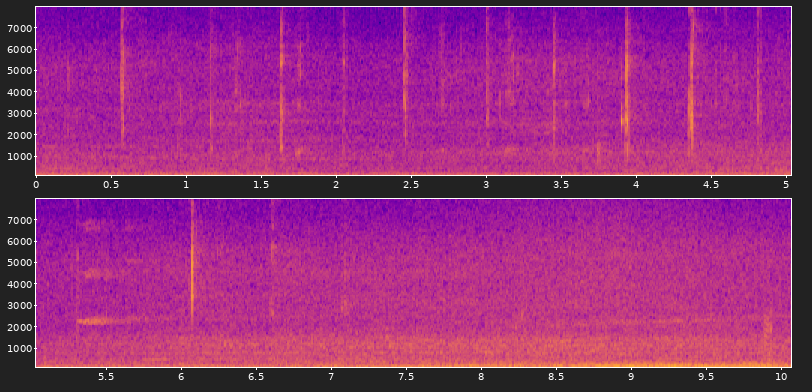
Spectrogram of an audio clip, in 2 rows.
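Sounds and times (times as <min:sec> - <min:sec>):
steady low hum: 0:00.0 - 0:10.0
wet mouth clicks from chewing: 0:00.2 - 0:07.3.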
